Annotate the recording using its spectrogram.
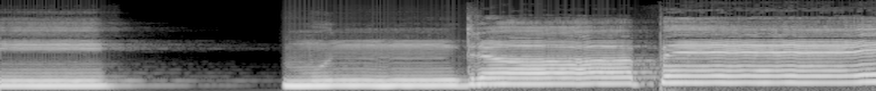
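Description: Male voice singing a ginan, an Ismaili devotional hymn, in long held notes. A note dies away about half a second in; after a short pause a new phrase begins and climbs in two steps.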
